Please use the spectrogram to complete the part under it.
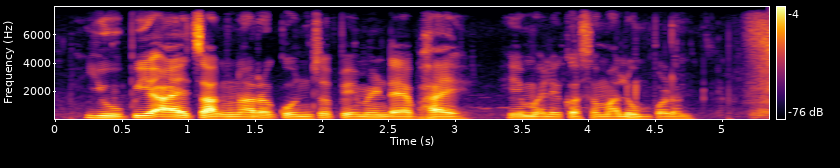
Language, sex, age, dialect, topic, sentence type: Marathi, female, 18-24, Varhadi, banking, question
